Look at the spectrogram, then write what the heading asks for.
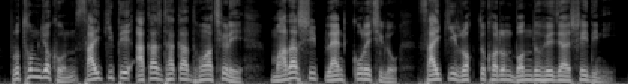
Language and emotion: Bengali, neutral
